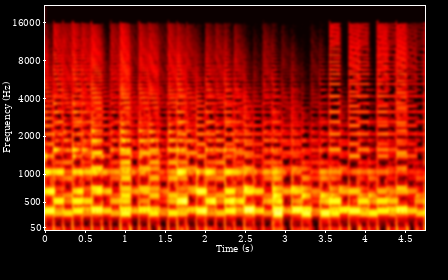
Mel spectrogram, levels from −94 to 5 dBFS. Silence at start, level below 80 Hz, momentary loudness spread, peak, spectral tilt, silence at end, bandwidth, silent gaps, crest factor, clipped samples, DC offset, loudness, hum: 0 s; -46 dBFS; 6 LU; -2 dBFS; -4 dB/octave; 0 s; 16 kHz; none; 16 dB; under 0.1%; under 0.1%; -18 LUFS; none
